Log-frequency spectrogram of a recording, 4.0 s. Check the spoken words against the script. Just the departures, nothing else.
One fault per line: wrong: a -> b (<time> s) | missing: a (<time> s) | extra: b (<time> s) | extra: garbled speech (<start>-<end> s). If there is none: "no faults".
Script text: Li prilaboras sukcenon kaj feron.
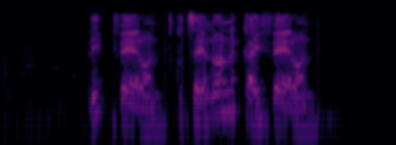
wrong: prilaboras -> feron (1.2 s)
